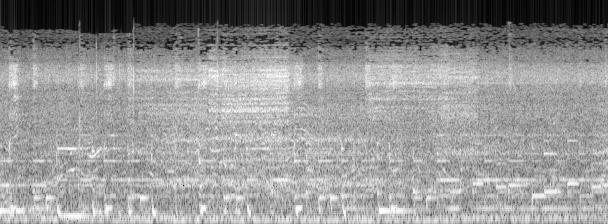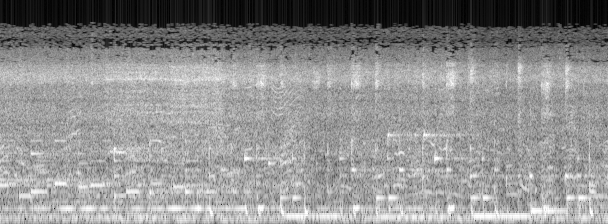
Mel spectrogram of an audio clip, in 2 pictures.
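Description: Music with a melody of short held notes, over a steady rush of water from fountains.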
